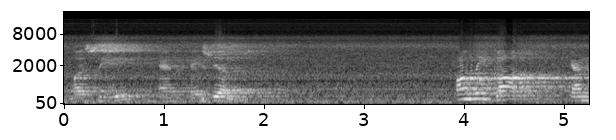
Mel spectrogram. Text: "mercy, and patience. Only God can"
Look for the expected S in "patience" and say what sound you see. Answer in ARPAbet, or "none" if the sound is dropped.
none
